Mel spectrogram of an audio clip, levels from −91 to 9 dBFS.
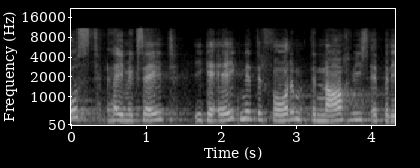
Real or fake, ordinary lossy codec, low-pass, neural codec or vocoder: real; AAC, 48 kbps; 10.8 kHz; none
